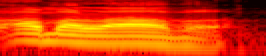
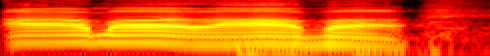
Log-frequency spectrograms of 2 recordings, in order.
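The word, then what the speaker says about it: Iamaleava: Niko Amalava. That's how you say his name. Nico Amalava.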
